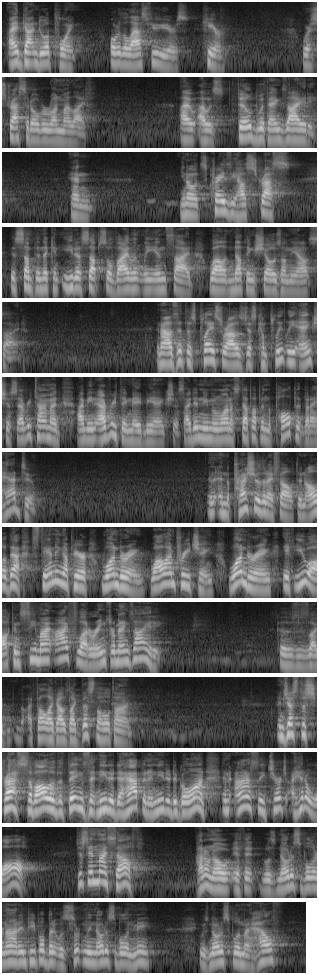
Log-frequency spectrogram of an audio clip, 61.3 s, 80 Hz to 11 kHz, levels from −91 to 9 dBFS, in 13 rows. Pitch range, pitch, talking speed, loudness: 150-190 Hz, 165 Hz, 170 wpm, -22 LUFS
